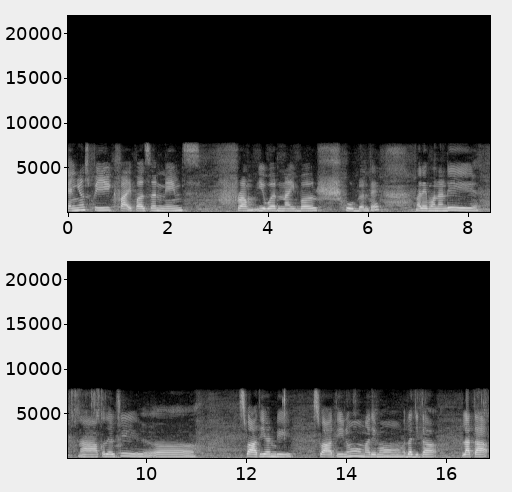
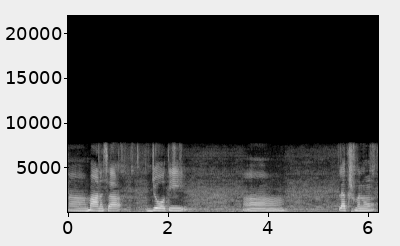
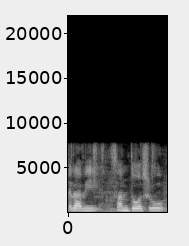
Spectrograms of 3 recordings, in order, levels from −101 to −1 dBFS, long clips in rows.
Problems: none marked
